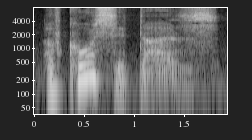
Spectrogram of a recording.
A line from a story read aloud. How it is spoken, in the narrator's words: the female purred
